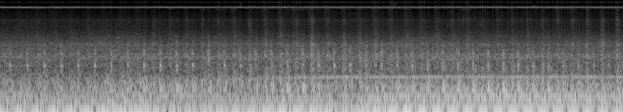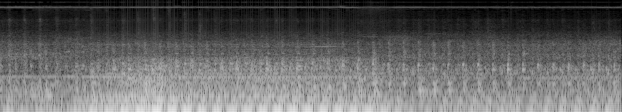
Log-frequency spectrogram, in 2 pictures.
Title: faulty drum making noise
